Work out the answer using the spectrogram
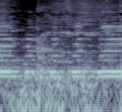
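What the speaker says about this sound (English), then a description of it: "Sitting in the street, beeping her horn." A car horn sounds in a steady, sustained honk under a voice speaking, with traffic noise faintly behind.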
